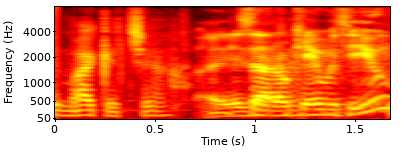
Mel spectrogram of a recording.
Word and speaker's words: Makhachev: How do you pronounce? I want to make sure I say your last name right. Makhachev. Makhachev.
